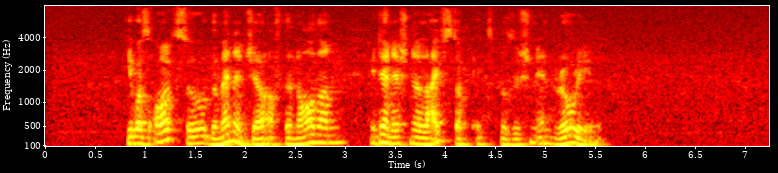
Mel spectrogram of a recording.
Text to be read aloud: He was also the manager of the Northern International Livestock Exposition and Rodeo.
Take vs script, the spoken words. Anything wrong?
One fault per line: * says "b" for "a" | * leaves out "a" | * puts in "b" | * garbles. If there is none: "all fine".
all fine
